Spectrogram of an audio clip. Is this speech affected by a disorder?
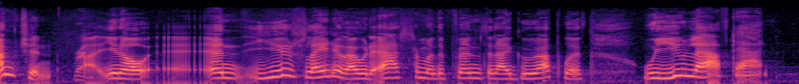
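Yes: cerebral palsy.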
